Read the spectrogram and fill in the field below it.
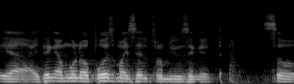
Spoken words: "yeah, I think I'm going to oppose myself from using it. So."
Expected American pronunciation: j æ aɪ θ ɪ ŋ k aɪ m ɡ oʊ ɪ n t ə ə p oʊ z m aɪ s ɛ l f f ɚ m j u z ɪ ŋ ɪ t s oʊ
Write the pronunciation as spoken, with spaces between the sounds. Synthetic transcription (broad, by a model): j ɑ aɪ t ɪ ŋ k aɪ m ɡ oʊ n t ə ə p oʊ z m aɪ s ɛ l f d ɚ m j u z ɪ ŋ ɪ t s oʊ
